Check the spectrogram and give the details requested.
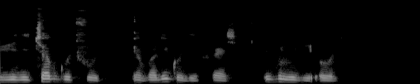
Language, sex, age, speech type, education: Nigerian Pidgin, male, 15-29, spontaneous, tertiary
